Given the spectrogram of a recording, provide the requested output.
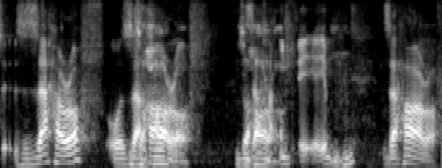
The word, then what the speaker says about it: Zaharoff: Zaharov. I think I got that. It's a hard har. It's a hard har. Zaharov. Okay, Zaharov fragrances, which is, of course, headed up by the wonderful George Zaharov, one of my previous guests.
